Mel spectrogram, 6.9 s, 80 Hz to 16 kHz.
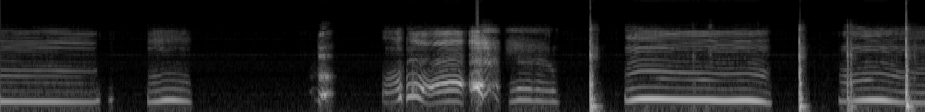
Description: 6 month old baby amused by mum's hiccups and chuckles nonstop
